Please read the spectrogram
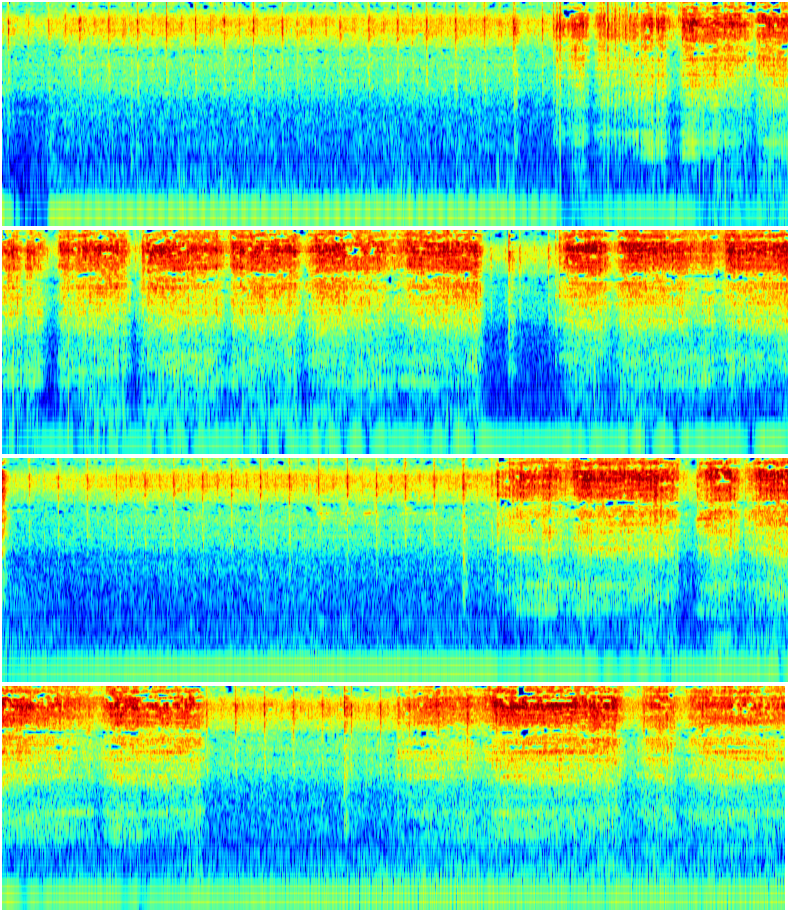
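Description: Wood lathe motor starting and running with a steady low hum. From about five seconds in, a turning gouge bites into the spinning square wood blank, a loud, rough, chattering cutting noise in bouts, pausing briefly, then again from about twenty seconds, as the blank is roughed down to a round cylinder.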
